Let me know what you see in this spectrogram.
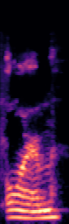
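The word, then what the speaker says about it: Orme: Sam Orm, it's Orm for those that don't know. The E is not pronounced.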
